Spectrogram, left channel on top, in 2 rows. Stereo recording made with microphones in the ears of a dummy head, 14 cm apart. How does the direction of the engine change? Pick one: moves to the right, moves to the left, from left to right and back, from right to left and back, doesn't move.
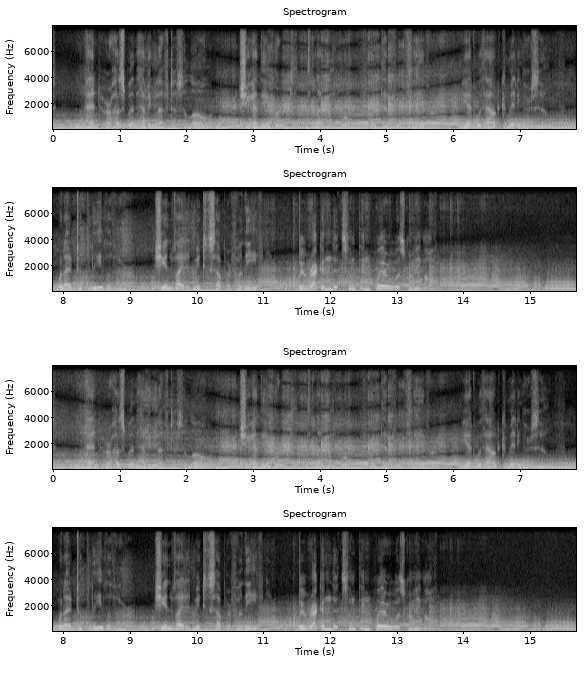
moves to the left.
